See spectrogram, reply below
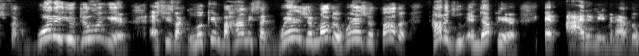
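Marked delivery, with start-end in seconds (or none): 0.4-1.3 much higher, alarmed question; startled grandmother. Retold or imitated. 2.8-5.2 high, urgent string of questions; worried grandmother. Retold or imitated. Grandmother questions the lost boy.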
